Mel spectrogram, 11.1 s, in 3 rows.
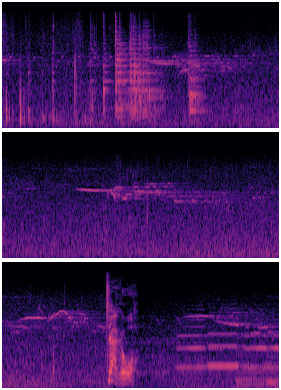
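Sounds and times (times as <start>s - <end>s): metal tin clinking: 1.2s - 2.8s.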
